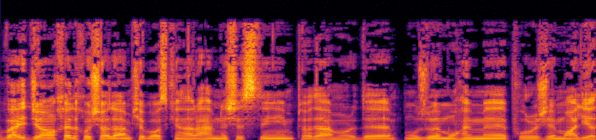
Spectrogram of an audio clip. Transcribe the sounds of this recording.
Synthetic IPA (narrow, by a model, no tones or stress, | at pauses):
bæjd͡ʒɒːnxejlixo̞ʃhɒːlæmcʰe̞bɒːz̥cʰe̞nɒɾehæmne̞ʃest̪iːmt̪ʰɒːd̪æɾmoɾe̞d̪e̞mozuːe̞moɦe̞mːepʰoɾoʒejemɒːlijɒː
